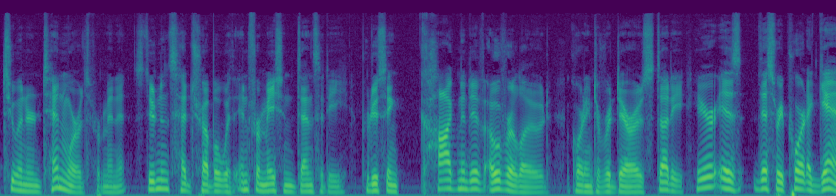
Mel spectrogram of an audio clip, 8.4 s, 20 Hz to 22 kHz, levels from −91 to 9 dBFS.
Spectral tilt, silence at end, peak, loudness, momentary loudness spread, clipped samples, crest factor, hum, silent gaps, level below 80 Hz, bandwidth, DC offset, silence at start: -6 dB/octave; 0 s; -2 dBFS; -20 LUFS; 10 LU; under 0.1%; 18 dB; none; none; -40 dBFS; 17 kHz; 0.8%; 0.05 s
